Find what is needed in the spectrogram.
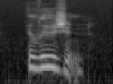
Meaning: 1. A distortion of sensory perception where real stimuli lead to a false or misleading impression of reality 2. A misapprehension; a belief in something that is in fact not true 3. A magician’s trick
- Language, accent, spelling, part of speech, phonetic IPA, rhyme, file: English, US, illusion, noun, [ɪˈluː.ʒən], -uːʒən, En-us-illusion.ogg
